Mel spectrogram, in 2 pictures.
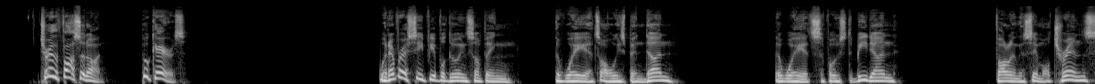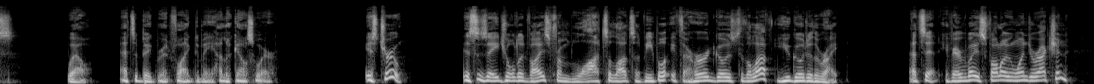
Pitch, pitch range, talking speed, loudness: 160 Hz, 145-180 Hz, 200 wpm, -18 LUFS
